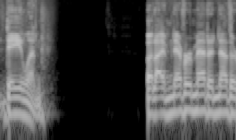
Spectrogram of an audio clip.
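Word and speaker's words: Dalynn: And it was spelled D-A-L-Y-N-N, like Dalin. But she pronounced it Dalen.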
